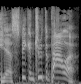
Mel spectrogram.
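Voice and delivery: high mocking cheer; jeering high praise; sarcastic cheer.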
